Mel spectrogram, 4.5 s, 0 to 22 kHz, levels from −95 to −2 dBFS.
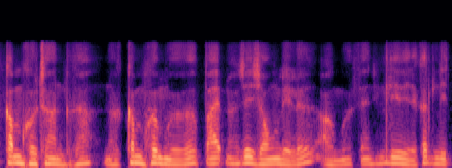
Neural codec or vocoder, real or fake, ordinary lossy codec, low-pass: codec, 16 kHz, about 1 kbps, DyCAST, with the encoder's durations; fake; none; none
